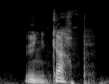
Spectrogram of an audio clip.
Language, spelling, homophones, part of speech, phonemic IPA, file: French, carpe, carpes, noun, /kaʁp/, Fr-carpe.ogg
- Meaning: 1. carp 2. carpus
